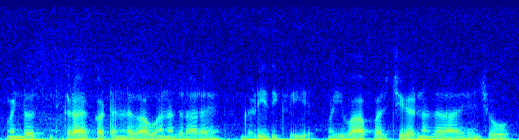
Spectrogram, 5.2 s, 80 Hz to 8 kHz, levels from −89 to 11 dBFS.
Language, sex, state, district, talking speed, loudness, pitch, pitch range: Hindi, male, Uttar Pradesh, Muzaffarnagar, 275 wpm, -32 LUFS, 95 Hz, 90-100 Hz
